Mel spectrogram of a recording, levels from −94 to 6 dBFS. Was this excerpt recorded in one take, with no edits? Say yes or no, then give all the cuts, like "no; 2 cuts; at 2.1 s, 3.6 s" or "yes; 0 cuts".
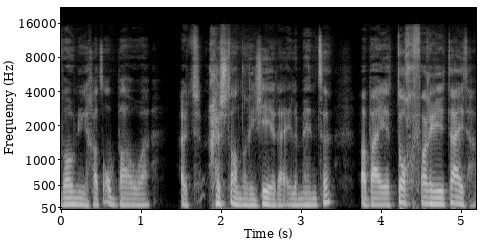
yes; 0 cuts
